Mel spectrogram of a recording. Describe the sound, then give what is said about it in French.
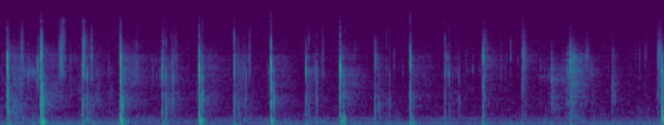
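Footsteps of a man leaving the kitchen and going up to his room: many soft, evenly paced steps that sound alone and quiet. “Puis, il sort de la cuisine. Monte à sa chambre.”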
